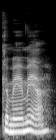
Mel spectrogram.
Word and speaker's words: Kamehameha: Kamehameha.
